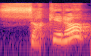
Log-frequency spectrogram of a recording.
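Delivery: mock tough-guy gamer voice, high and slow.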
